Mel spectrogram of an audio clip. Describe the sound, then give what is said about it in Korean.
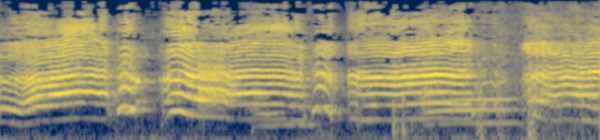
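A baby cries loudly in sustained wailing bursts with brief catches for breath, continuing for the whole stretch without any other voices. “왜 그래, 아기야. 어, 여기서 울면 안 돼.”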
